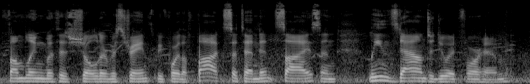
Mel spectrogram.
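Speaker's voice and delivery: usual speaking voice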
